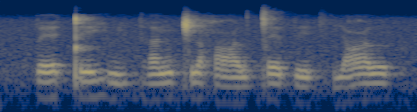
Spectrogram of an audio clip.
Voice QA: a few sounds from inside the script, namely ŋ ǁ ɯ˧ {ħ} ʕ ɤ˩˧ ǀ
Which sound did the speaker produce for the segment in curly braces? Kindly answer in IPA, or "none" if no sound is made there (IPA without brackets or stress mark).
ħ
